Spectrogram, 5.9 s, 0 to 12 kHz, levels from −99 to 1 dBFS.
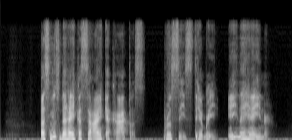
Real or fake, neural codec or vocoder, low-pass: fake; autoencoder, 22.05 kHz, a latent of 192 numbers a frame, VITS, trained on many speakers; 9.9 kHz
